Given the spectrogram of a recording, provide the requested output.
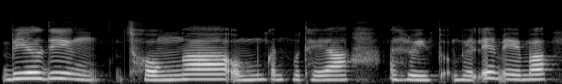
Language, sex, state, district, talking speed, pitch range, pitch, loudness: Mizo, female, Mizoram, Aizawl, 160 wpm, 210-235 Hz, 220 Hz, -16 LUFS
